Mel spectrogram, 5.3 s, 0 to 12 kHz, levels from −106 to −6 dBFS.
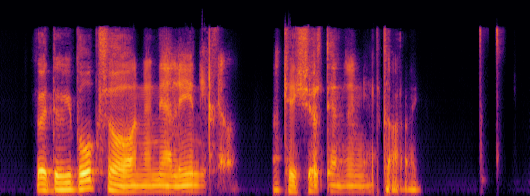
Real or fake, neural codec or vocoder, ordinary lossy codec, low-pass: fake; codec, 16 kHz, 1 kbps, X-Codec, HuBERT features, trained on balanced general audio; AAC, 64 kbps; 7.2 kHz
